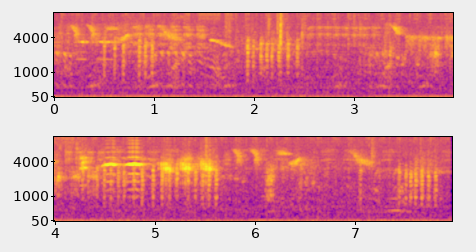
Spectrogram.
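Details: Great reed warbler at Grachevka during breeding, filmed near its nest: faint, harsh, rattling bursts of stacked chattering notes, loudest around the middle, with soft chirps from other birds and a steady low rumble throughout.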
